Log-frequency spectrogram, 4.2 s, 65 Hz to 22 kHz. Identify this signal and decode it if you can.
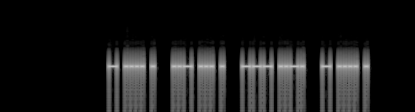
Morse code, heard as a keyed tone, about 44 wpm, 700 Hz. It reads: THE USE OF THE
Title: Sets of 4 Words 45wpm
